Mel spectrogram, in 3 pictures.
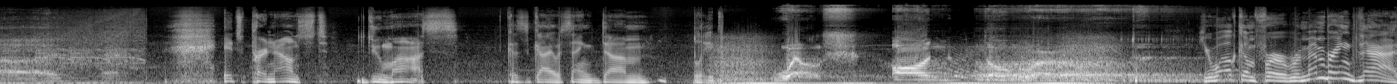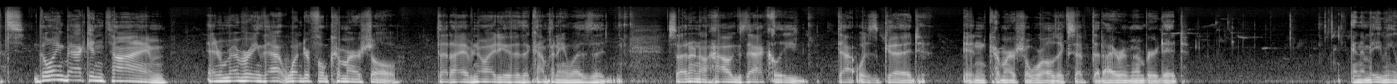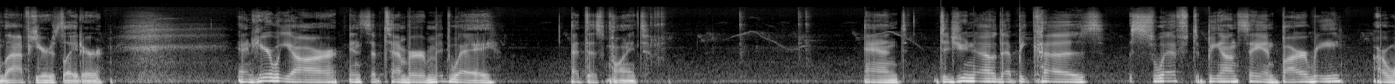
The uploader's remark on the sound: podcasts live from Café Anyway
